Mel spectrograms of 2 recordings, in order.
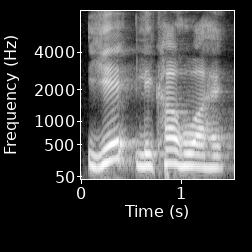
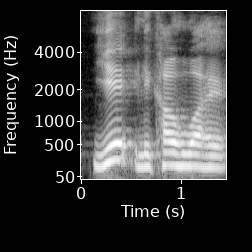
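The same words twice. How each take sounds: The two takes are said the same way.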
